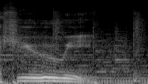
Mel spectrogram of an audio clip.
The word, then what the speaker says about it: Huey: Bacanya Huey.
